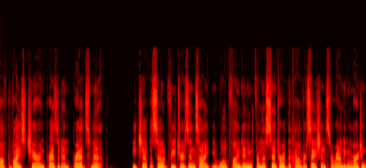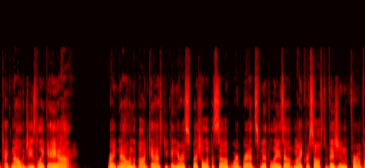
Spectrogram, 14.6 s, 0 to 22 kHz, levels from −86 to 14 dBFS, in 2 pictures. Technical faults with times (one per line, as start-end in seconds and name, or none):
5.04 skip ahead
5.14-7.75 jitter buffer speed-up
